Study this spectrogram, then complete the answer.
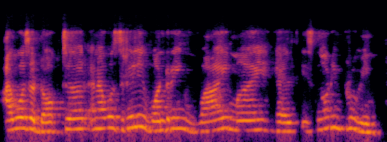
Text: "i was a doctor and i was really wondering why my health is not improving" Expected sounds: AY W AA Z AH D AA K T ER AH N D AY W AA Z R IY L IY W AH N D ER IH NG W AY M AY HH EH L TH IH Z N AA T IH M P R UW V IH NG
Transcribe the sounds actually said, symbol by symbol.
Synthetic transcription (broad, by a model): AY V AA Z AH D AA K T ER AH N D AY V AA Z R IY L IY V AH N D ER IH NG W AY M AY HH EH L T IH Z N AA T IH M P R UW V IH NG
